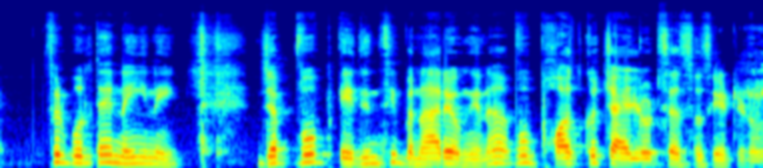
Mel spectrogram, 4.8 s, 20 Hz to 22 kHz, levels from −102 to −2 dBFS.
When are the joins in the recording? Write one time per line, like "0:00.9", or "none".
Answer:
0:03.2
